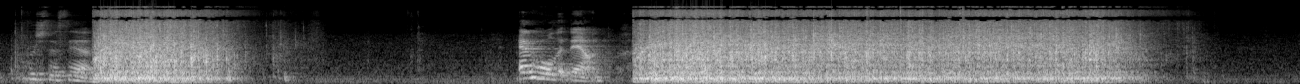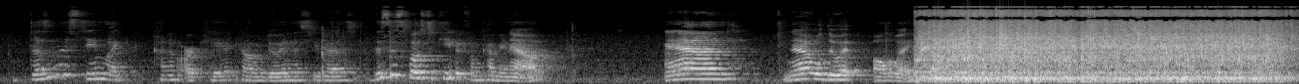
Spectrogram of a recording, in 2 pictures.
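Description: A food processor whirs loudly in bursts.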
